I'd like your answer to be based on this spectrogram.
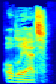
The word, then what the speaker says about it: Oubliette: Is that how that's pronounced? Oublet? – Sounds right. – Yeah. Oubliette.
